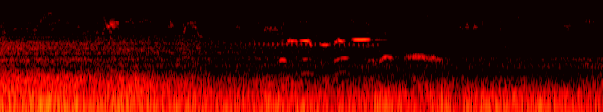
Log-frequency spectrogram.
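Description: Faint bird calls and chirps over low outdoor background noise, with a few short, clearer notes about halfway through.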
